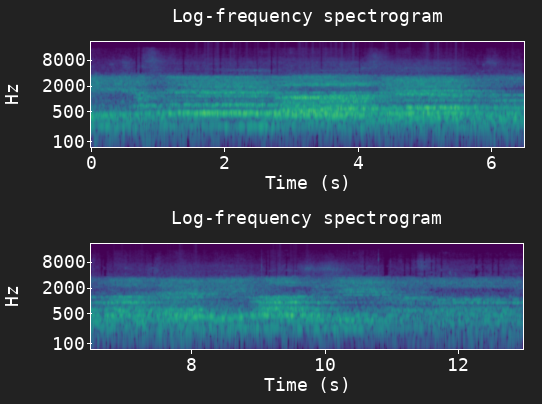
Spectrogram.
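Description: Orthodox church choir singing unaccompanied liturgical chant in several voice parts, held chords that change every few seconds and grow quieter toward the end.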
